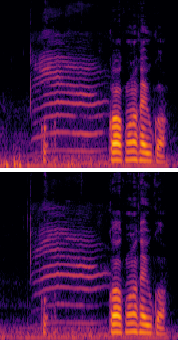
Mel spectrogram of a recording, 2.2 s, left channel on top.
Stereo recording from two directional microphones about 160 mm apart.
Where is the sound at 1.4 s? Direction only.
25° right (ahead or behind).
